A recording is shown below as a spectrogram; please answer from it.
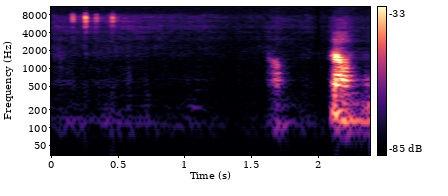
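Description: Near silence, with a few very faint clicks shortly after the start.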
